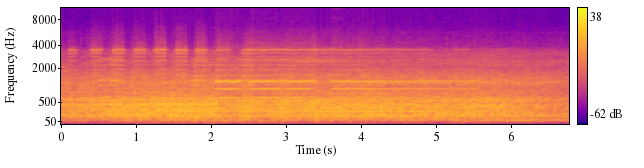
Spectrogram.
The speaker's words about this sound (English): The dusty clatter of subways.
